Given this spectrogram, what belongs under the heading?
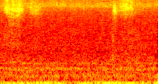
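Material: Nothing is struck.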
